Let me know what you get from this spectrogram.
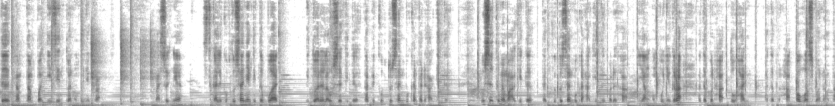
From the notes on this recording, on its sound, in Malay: Membawang di outdoor tengah testing podcast pakai phone. Podcast ini di lakukan hanya menggunakan handphone sahaja. Outdoor dan pakai wireless headphone and mic..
